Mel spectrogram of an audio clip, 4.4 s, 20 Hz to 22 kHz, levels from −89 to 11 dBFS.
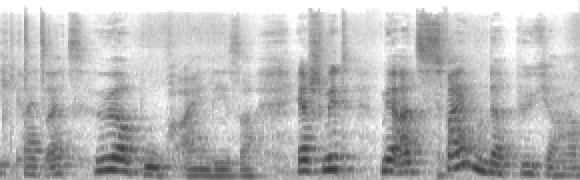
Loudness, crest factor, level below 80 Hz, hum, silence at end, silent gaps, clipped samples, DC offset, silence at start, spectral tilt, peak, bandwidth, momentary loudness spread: -22 LUFS; 16 dB; -62 dBFS; none; 0 s; none; under 0.1%; under 0.1%; 0 s; -4.5 dB/octave; -6 dBFS; 17 kHz; 10 LU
